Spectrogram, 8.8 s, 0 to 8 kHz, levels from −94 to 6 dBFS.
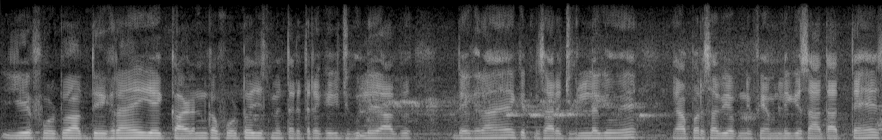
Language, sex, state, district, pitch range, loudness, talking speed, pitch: Hindi, male, Bihar, Madhepura, 135-145 Hz, -29 LUFS, 240 wpm, 135 Hz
